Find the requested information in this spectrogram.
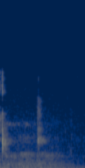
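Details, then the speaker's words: Jaw clicking while talking in a quiet room: two faint, sharp clicks less than half a second apart, in a speaker who reports grinding their teeth at night and trying to wear a mouth guard. "And I'm sorry if you can hear my jaw clicking. I do grind my teeth at night, I've discovered, and I've been trying to wear a mouth guard to prevent that,"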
